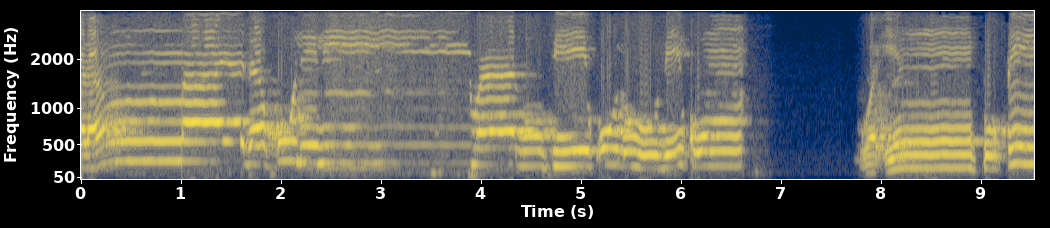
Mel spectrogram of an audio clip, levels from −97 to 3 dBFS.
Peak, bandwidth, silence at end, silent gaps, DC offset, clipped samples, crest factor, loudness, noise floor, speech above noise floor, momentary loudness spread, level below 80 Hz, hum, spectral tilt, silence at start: 0 dBFS; 4 kHz; 0 s; none; under 0.1%; 0.8%; 10 dB; -9 LUFS; -72 dBFS; 64 dB; 12 LU; -52 dBFS; none; -9.5 dB/octave; 0 s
